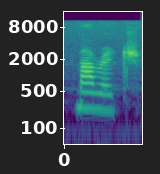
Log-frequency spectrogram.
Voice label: "marriage", English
